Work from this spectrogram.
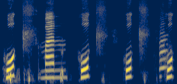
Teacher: ketika kafnya sukun nafasnya dialirin ke depan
